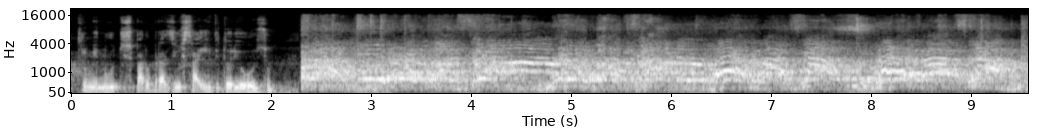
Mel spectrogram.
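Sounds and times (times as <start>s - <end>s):
speech: 0.1s - 2.4s
crowd of football fans cheering after an equalizing goal: 2.3s - 9.5s.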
